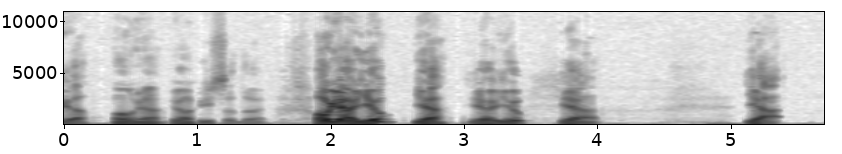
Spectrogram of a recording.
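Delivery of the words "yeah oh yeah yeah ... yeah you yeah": booming, high, loud, eager go-along agreeing tone. Joking that Colin will just agree, imitating Colin agreeing. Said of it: "He'll be like".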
